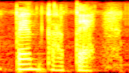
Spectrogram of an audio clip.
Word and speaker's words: Pentateuch: Kalau kalian punya buku paket, di situ ada tulisannya gimana, kalian lihat sendiri, Pentateuch tulisannya, tapi bacanya Pentateh. Nah, 5 ini yang disebut Pentateh.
